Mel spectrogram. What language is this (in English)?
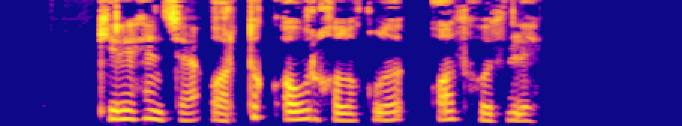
Bashkir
